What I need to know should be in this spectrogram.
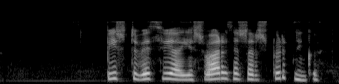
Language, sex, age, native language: Icelandic, female, 30-39, Icelandic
